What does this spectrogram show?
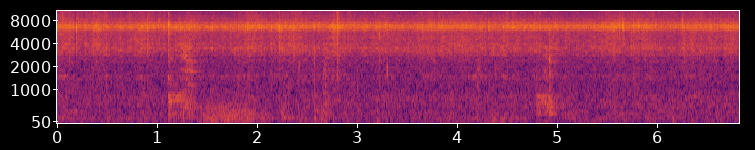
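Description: Sliced vegetables stir-frying in oil in a non-stick pan, sizzling steadily, with a few soft spatula scrapes about a second in and again near five seconds.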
